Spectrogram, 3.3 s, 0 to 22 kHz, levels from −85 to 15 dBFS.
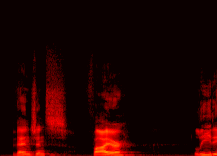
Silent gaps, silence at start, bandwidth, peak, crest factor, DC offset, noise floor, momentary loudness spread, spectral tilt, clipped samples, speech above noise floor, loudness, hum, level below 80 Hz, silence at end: none; 0.2 s; 15.5 kHz; -16 dBFS; 22 dB; under 0.1%; -74 dBFS; 22 LU; -3.5 dB/octave; under 0.1%; 39 dB; -35 LUFS; 60 Hz at -70 dBFS; -78 dBFS; 0 s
